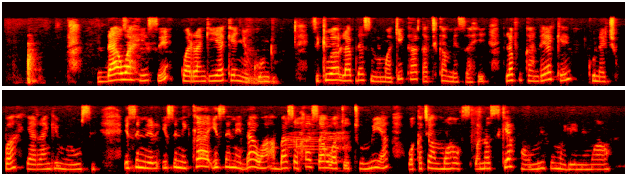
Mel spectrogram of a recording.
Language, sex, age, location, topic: Swahili, female, 25-35, Nakuru, health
